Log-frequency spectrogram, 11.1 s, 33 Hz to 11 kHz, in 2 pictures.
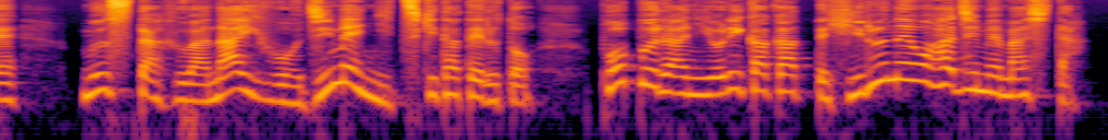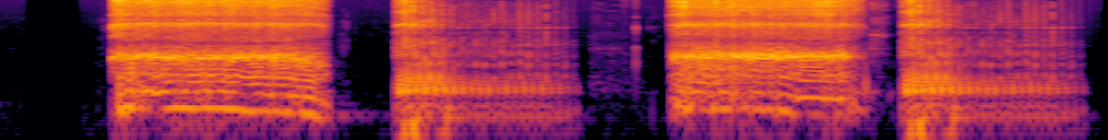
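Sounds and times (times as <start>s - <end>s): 
speech: 0.0s - 5.5s, 6.1s - 7.3s
loud heavy snoring: 6.1s - 11.0s.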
